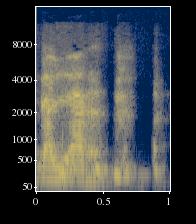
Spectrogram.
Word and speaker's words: Qajar: ¿O cómo se pronunciaría el Pahlaví y el Qajar?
